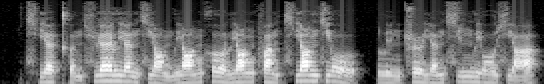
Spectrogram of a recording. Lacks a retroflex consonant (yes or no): no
